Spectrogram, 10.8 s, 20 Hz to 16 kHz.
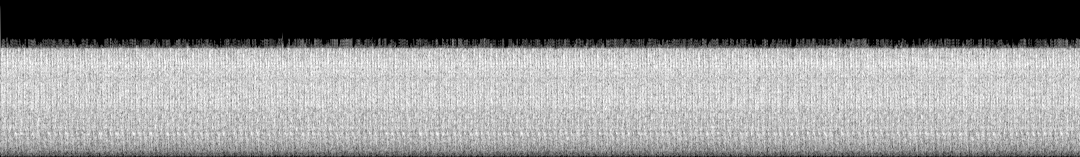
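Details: Ford 550 TLB backhoe, 3-cylinder diesel, after reassembly and injector fuel bleeding, cool day: even, steady idle clatter with no misses or heavy knock; running smoothly and healthy, small injector return-line drip only.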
